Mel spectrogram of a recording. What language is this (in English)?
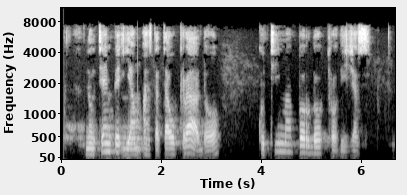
Esperanto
